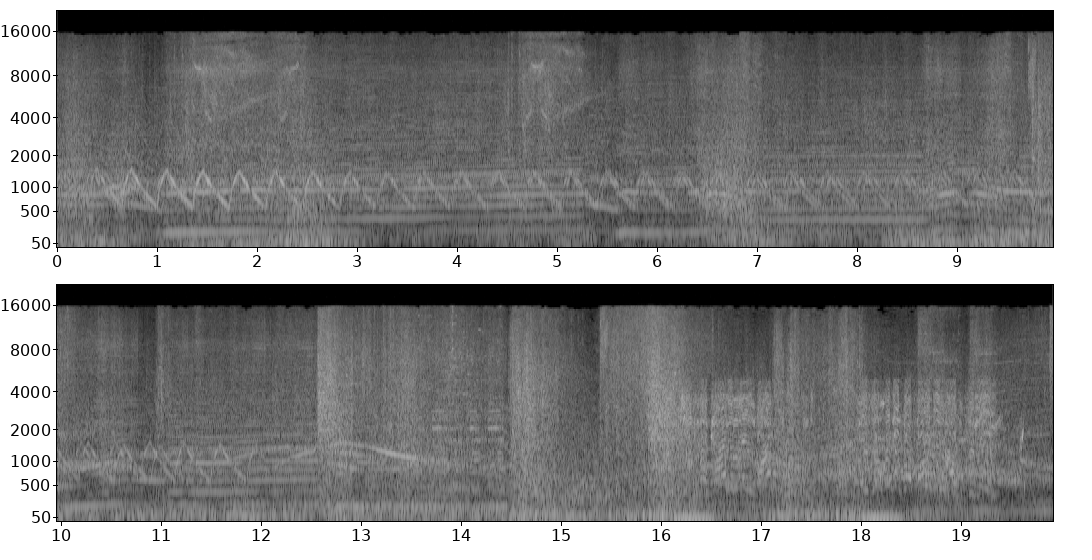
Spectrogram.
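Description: Cars crash and scrape against each other.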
